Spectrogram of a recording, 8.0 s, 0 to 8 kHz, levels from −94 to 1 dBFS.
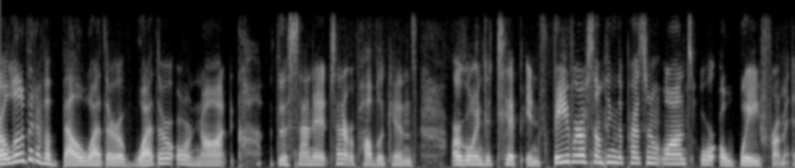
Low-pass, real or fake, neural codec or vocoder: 7.2 kHz; real; none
